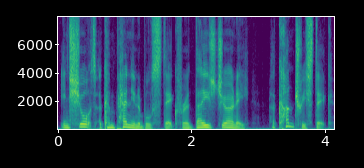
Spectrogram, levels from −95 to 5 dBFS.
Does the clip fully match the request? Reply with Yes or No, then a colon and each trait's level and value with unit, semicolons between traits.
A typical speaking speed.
Yes: average, 175 wpm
